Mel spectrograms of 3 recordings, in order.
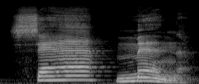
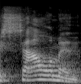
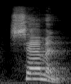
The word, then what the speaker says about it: salmon: a kind of fish sa men pay attention guys l is silent so you don't say salomon or solomon no it's sa men salmon salmon now let me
